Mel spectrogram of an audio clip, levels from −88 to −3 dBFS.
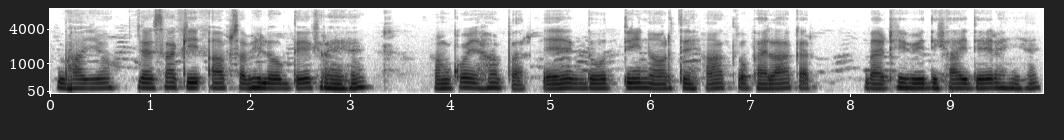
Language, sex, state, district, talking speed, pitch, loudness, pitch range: Hindi, male, Uttar Pradesh, Ghazipur, 150 wpm, 125 Hz, -15 LUFS, 120-130 Hz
